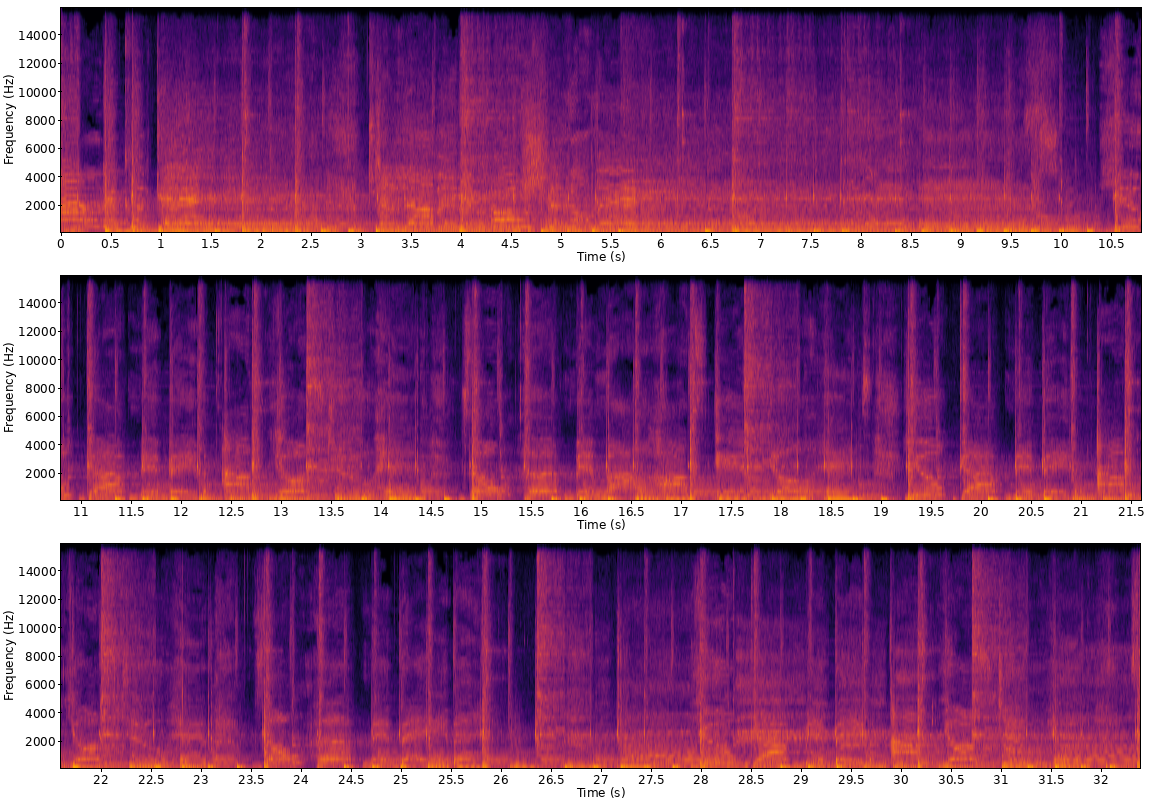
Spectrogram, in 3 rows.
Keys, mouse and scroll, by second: 2.1-4.0 drag, 4.4 click, 12.4 space, 13.2-16.1 drag, 16.1 Right, 17.2 shift+Left, 19.1-20.4 middle drag, 20.4 ctrl+s, 21.0-25.5 middle drag, 25.5-28.3 drag, 28.3 space, 29.6 ctrl+s, 30.0 space, 31.0-32.3 drag.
